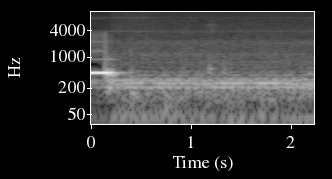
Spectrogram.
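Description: Telephone ringing tone of an outgoing call heard over the studio line: a steady single-pitch tone that cuts off a fraction of a second in, then faint line hiss during the silent gap before the next ring.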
